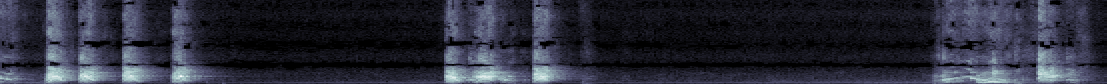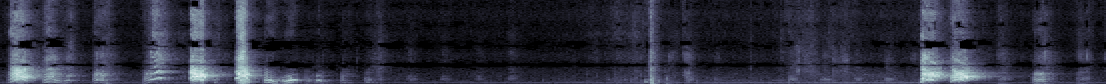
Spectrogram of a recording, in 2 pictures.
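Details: Travis, a dog dressed in a squirrel costume, barks in quick runs of three to five sharp barks separated by pauses of a couple of seconds, with a faint steady hum underneath.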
